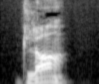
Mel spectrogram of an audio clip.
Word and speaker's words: glad: The D at the end is silent. Try it. – Glad.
